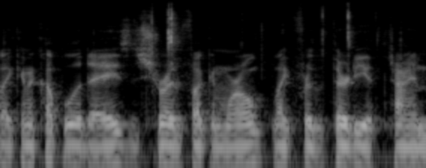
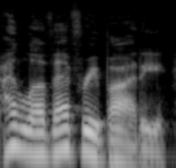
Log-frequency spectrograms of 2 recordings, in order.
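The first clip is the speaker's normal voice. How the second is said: mock dumb happy voice; 6 semitones higher, 5 dB louder than usual. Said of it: "You're like".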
